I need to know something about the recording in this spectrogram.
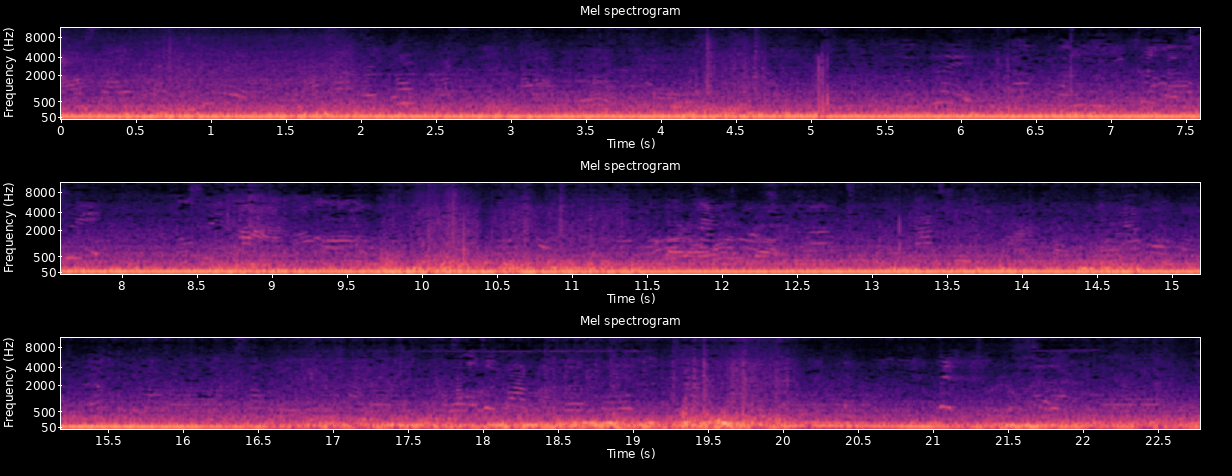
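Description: Minibus engine and road noise heard from inside the cabin while driving, a steady low drone. About three-quarters of the way through, the drone becomes uneven.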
